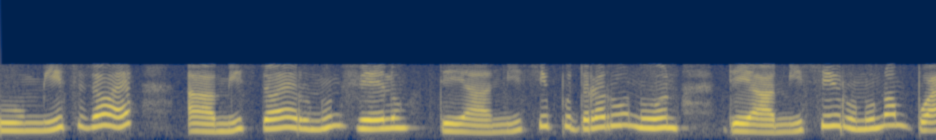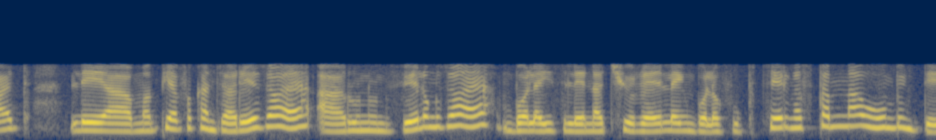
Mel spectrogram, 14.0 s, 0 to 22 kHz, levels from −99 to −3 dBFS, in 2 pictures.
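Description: Nothing here is technically wrong with this bit of speech; it has simply travelled over a call line, so it carries nothing above 4 kHz, just as you'd expect from G.711 mu-law at 64 kbps.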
